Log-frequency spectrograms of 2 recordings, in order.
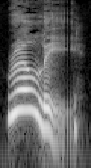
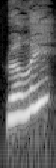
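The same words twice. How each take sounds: First: The pitch is deep and low. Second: The pitch rises at the end. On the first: The speaker doubts something. "With a deep and a lower pitch" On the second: The speaker is unsure. "With a rising pitch"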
